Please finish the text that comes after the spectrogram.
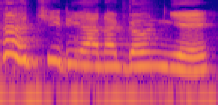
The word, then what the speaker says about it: Anagonye: Anagonye. That's how they say his name. Chidi Anagonye.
